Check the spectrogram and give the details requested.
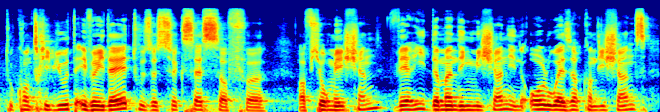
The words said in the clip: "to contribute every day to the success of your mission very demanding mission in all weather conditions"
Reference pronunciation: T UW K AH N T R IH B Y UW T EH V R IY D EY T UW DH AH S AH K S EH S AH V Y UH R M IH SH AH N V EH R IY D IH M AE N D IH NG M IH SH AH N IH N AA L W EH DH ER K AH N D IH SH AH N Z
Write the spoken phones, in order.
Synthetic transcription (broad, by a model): T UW K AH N T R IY B Y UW T EH V R IY D EY T UW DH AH S AH K S EH S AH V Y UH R M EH SH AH N V EH R IY D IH M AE N D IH NG M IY SH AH N IH N AA L W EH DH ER K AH N D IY SH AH N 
